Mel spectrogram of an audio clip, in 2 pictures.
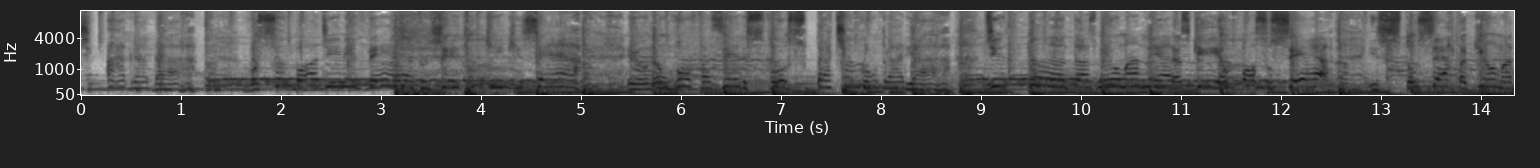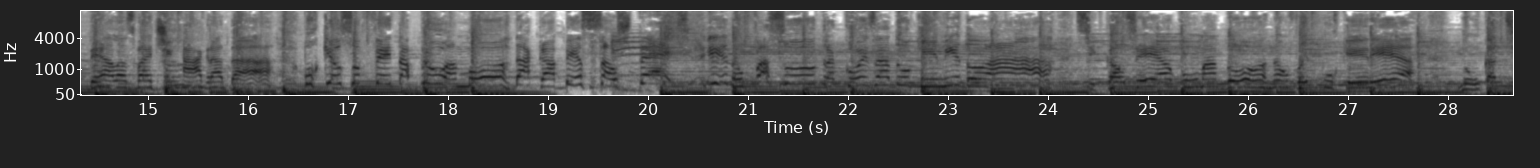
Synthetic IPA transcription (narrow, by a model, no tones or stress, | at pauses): t͡ʃɪaɡɾad̪a | vosepɔd͡ʒɪmɪveɾd̪ʊʒejt̪ʊkɪkizɛɾewnɐ̃w̃vowfazeɾɪsfoɾsʊ̥pɾɐt͡ʃɪkõnt̪ɾaɾia | d͡ʒɪt̪ɐ̃t̪ɐzmiwmɐnejɾɐskɪewpɔsʊseɾɪst̪owsɛɾt̪ɐkɪũmɐd̪ɛlɐzvajt͡ʃɪaɡɾad̪aɾpoɾkeewsowfejt̪ɐpɾʊamoɾd̪ɐkabesɐawspɛjsɪnɐ̃w̃fasʊowt̪ɾɐkojzɐd̪ʊkɪmɪd̪oaɾsɪkawzejawɡũmɐd̪oɾnɐ̃w̃fojpʊɾkeɾeɾ | nũkɐ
